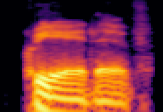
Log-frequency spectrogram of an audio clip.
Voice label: "creative", American

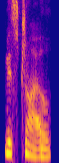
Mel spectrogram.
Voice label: "mistrial", Indian

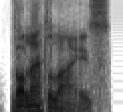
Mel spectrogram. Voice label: "volatilize", British

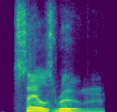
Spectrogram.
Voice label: "salesroom", British

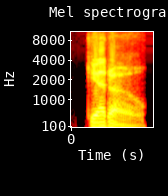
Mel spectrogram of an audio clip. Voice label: "ghetto", American

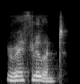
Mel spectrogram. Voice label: "refluent", Indian

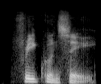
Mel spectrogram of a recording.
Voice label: "frequency", American

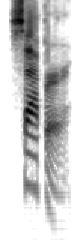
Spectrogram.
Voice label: "sapper", American

